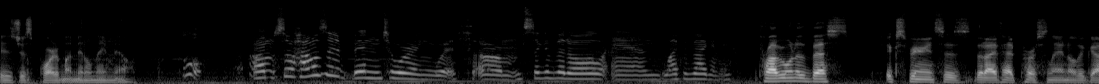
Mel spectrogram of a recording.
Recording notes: we hopped into their tour minivan outside a club in Baltimore and did a quick interview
